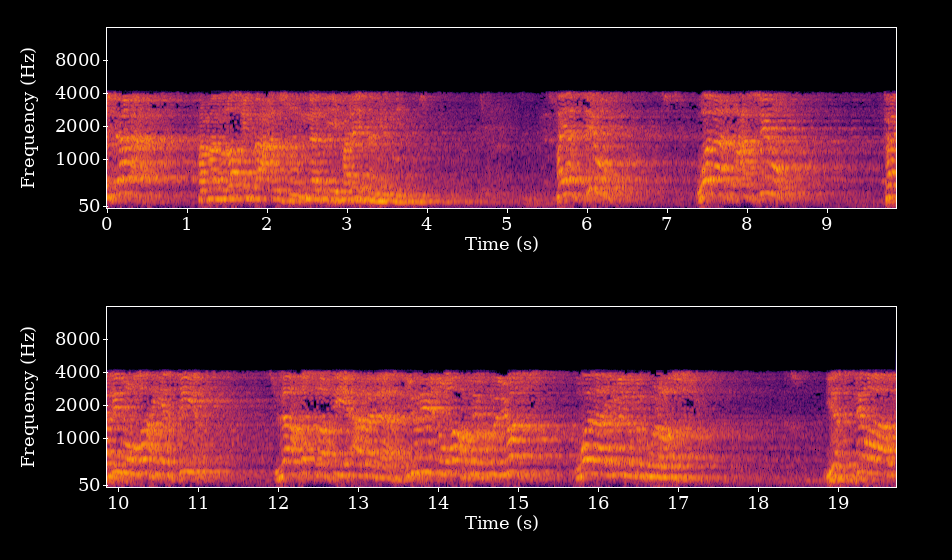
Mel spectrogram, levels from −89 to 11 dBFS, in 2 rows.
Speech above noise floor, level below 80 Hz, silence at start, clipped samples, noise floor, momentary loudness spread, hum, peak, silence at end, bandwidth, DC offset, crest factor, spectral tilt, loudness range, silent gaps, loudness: 22 dB; -50 dBFS; 0 s; under 0.1%; -35 dBFS; 19 LU; none; 0 dBFS; 0 s; 4.4 kHz; under 0.1%; 14 dB; -10.5 dB/octave; 5 LU; none; -14 LUFS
